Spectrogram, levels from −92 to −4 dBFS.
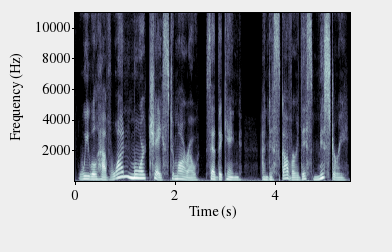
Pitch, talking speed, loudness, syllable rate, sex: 160 Hz, 165 wpm, -18 LUFS, 4.5 syllables/s, female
